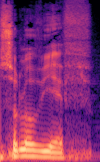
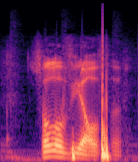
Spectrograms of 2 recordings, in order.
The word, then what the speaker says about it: Soloviev: Soloviev. Così si pronuncia Soloviev. Ah, signor. Soloviev.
